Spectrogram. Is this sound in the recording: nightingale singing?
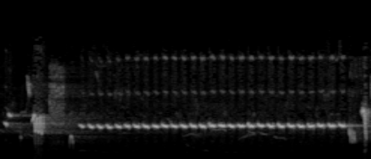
yes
